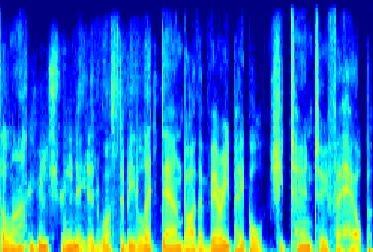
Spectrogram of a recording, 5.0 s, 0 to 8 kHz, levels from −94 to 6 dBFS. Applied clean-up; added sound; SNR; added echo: neural mask model Resemble Enhance denoiser.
